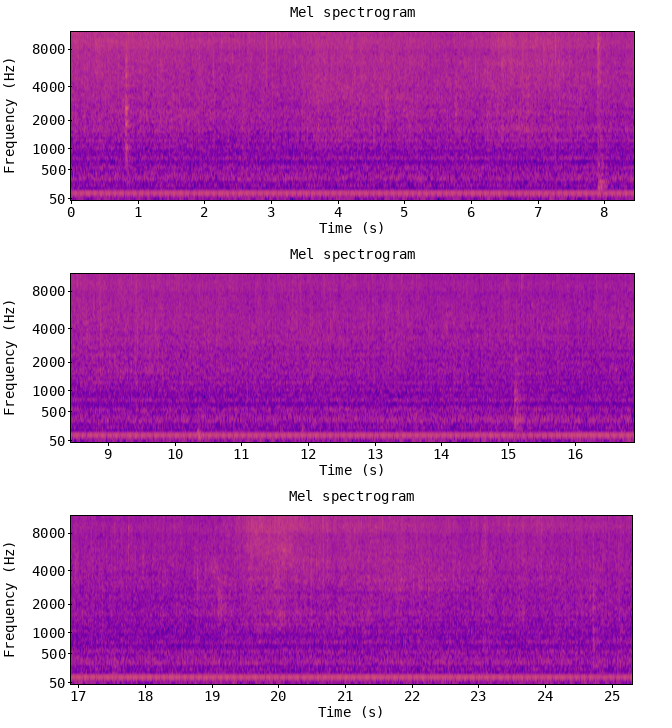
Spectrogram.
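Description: Jambalaya ingredients sear gently in hot fat on a stovetop, a steady dense sizzle running unbroken for the whole stretch with faint stirring scrapes, close and even, no voices.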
